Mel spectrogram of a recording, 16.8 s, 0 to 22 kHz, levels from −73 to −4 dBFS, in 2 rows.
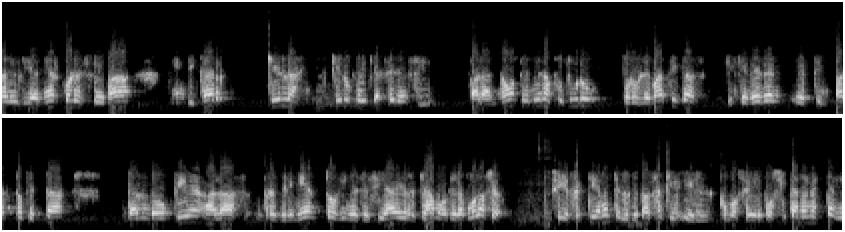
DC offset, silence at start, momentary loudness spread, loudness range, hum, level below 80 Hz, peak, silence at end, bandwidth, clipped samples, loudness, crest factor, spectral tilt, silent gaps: under 0.1%; 0 s; 8 LU; 3 LU; none; -70 dBFS; -10 dBFS; 0 s; 12 kHz; under 0.1%; -24 LUFS; 14 dB; -2.5 dB/octave; none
